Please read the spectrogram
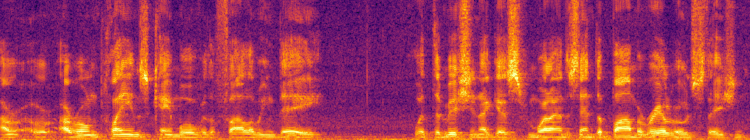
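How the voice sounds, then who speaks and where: At a fairly slow pace, a man talks with a very deep, low pitch. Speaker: war veteran. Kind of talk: interview answer.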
